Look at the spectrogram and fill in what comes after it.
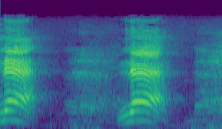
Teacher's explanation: So you don't say no. You don't make your mouth round. You say nah. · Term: fathun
